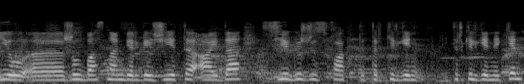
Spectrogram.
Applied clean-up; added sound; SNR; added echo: none; none; none; none.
